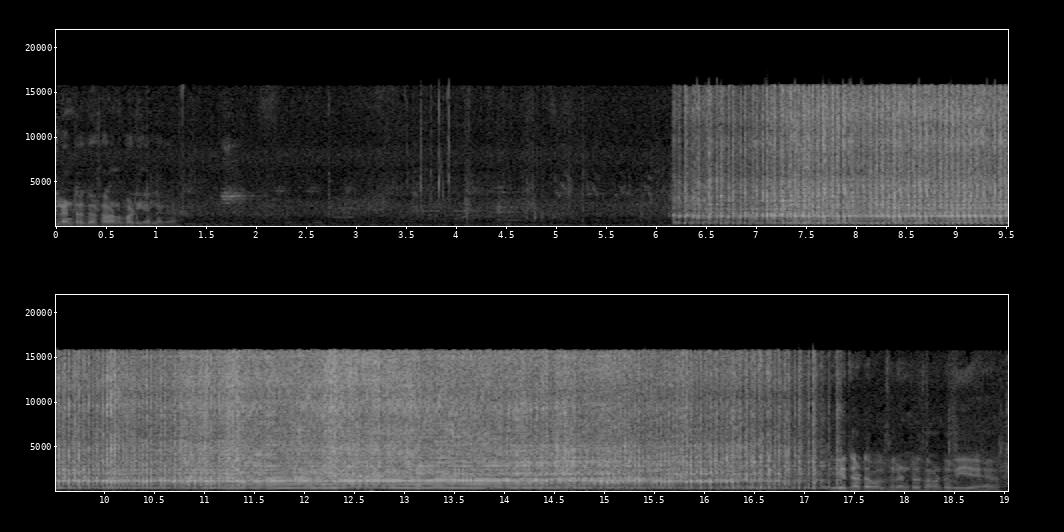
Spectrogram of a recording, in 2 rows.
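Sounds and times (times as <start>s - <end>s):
bicycle spokes buzzing like motorbike: 6.1s - 17.5s.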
